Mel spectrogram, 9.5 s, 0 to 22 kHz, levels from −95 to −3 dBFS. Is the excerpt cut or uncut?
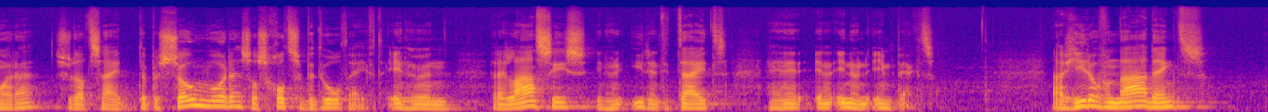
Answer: uncut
